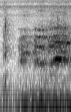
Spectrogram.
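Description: Backyard chickens with colds, out in a light drizzle, cluck while a rooster gives a short crow, faint and somewhat distant over low background noise.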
